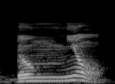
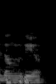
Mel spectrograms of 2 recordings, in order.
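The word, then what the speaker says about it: 동료: untuk kosakata yang pertama kalimatnya adalah dongnyo tulisannya dong ro dibacanya dong newo nanti audio listening itu bakal bacanya dongo ya bukan dong ro seperti itu kemudian artinya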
